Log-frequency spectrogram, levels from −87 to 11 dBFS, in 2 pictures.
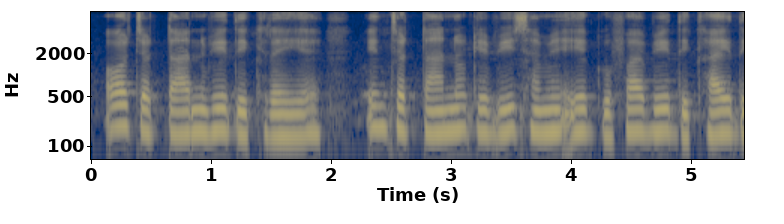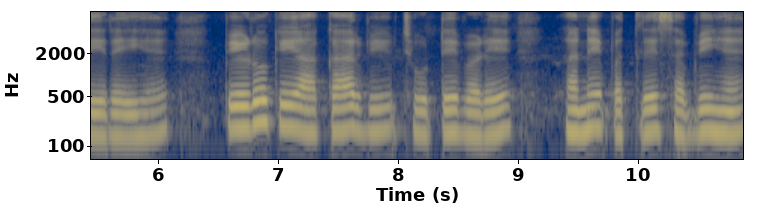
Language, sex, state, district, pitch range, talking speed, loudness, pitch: Hindi, female, Rajasthan, Churu, 155-170 Hz, 155 wpm, -21 LUFS, 165 Hz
